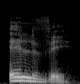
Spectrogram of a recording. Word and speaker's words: élever: Élever. Alright, so don't pronounce this here. Élever, élever. Acheter.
